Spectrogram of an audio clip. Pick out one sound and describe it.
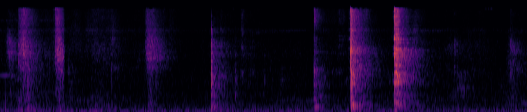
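Ceramic bowls and a metal spoon clink against a metal tray.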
